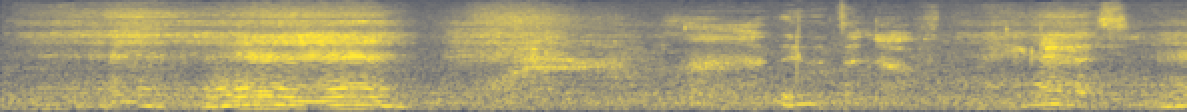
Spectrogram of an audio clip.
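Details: Heavy snoring in a sleeping adult man that woke others: loud, rough, fluttering, rattling snoring on the in-breath, followed by quieter breathing.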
